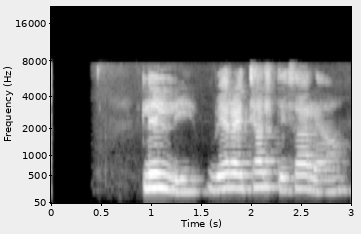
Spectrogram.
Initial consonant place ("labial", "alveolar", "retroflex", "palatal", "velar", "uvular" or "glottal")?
alveolar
